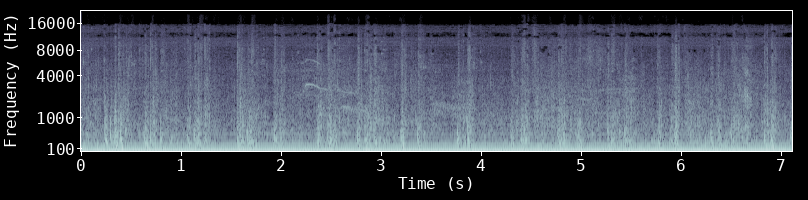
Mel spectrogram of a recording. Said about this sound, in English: Y cogemos el caballo.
